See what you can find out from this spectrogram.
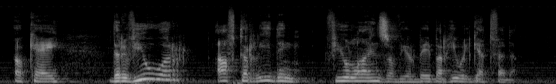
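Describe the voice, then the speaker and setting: A man speaks in a fairly high voice. His intonation is lively. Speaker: professor. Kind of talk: lecture. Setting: hospital grand rounds talk. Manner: halting, with fillers.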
